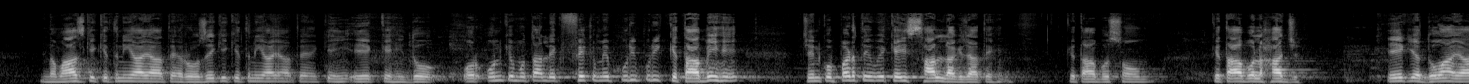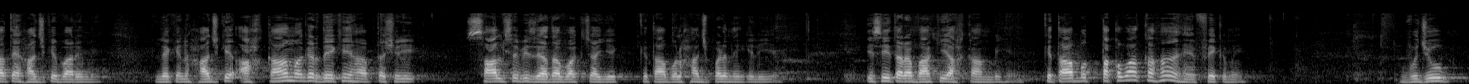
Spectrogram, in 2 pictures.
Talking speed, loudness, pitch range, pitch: 160 wpm, -22 LUFS, 125-160 Hz, 140 Hz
